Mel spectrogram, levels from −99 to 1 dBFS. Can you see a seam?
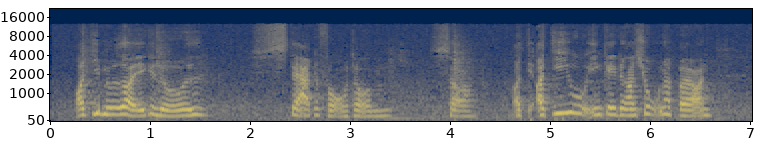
no; 0 cuts

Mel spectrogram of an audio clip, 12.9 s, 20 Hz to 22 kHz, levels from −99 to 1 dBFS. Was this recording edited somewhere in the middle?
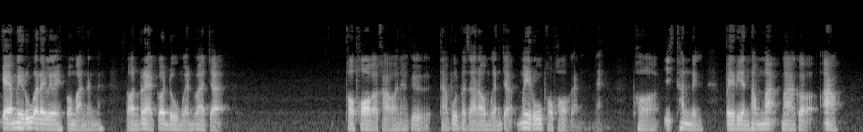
no; 0 cuts

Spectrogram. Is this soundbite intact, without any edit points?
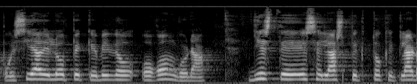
yes; 0 cuts

